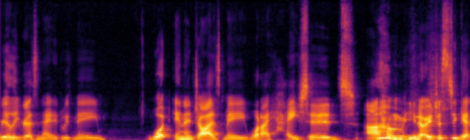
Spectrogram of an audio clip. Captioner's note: laughs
